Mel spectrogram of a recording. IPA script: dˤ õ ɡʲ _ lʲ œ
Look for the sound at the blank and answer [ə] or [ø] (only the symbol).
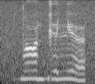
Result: ə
